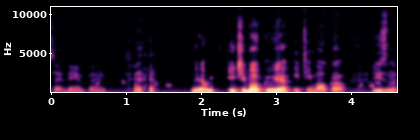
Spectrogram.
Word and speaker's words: Ichimoku: what's that damn thing ichimoku how do you pronounce that damn thing yeah ichimoku yeah ichim Moko using the cloud which how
